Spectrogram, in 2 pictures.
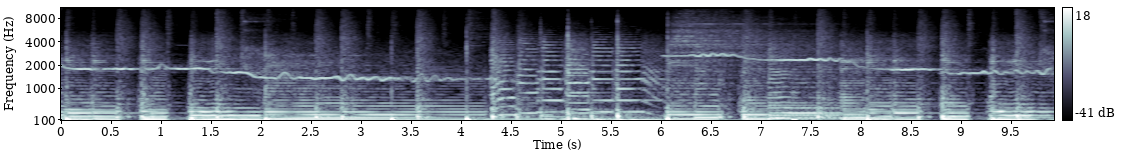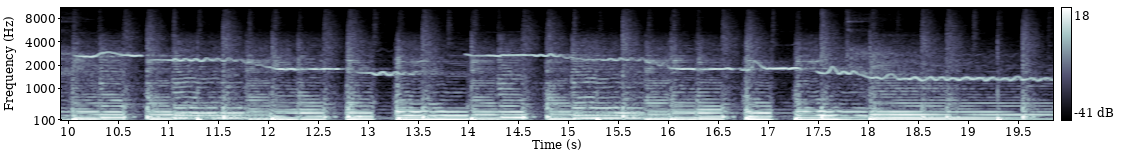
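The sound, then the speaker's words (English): A bright whistled melody rises and falls over a full band with a steady, punchy drum beat, the clear whistling carrying the tune throughout. “Better believe it when I whistle goodbye.”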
